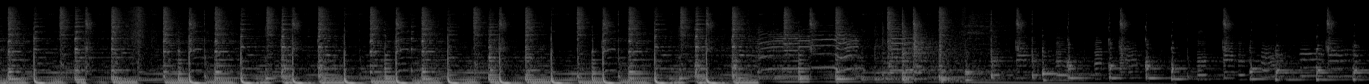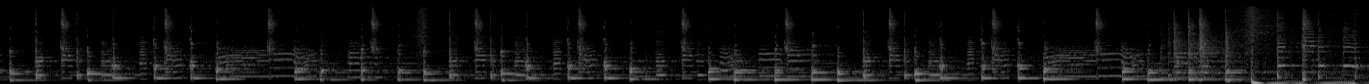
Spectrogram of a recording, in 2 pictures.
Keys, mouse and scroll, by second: 3.0 click, 4.4 click, 7.4 ctrl+click, 9.5-14.9 drag, 17.7-19.4 middle drag, 19.6 click, 20.9 click, 22.8 click, 24.3 l, 25.2 middle click, 26.7 x.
